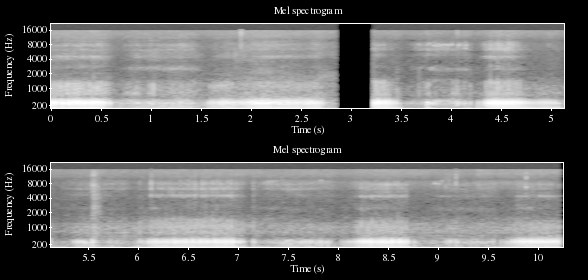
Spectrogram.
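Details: Domestic cat purring in a low, throaty rumble that rises and falls in uneven cycles, with loud phases about a second long and a brief dropout to silence near the start.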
